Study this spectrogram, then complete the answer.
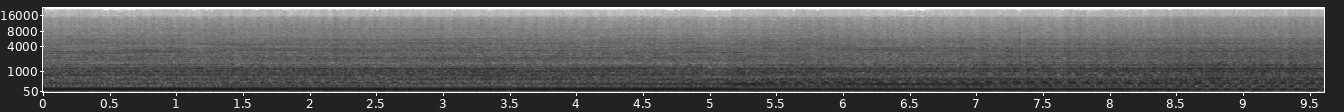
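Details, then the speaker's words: Dodge 3.5L V6 (LX) after rocker arm shaft replacement fixed a loud ticking: a smooth, even idle with a steady low hum and no ticking. A normal, healthy valvetrain. "I had a request to see what the engine noise sounded like now that it's been fixed."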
